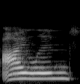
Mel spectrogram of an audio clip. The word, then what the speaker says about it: island: You've got island, same thing here with the silent letter.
